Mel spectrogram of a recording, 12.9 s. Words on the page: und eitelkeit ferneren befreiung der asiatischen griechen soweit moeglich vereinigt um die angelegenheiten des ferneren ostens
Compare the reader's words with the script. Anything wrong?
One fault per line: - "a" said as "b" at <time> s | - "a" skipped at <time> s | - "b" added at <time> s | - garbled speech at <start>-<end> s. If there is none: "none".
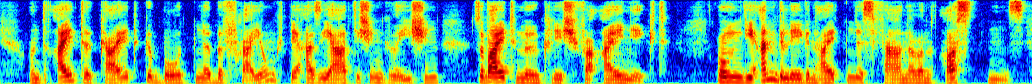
- "ferneren" said as "gebotene" at 1.8 s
